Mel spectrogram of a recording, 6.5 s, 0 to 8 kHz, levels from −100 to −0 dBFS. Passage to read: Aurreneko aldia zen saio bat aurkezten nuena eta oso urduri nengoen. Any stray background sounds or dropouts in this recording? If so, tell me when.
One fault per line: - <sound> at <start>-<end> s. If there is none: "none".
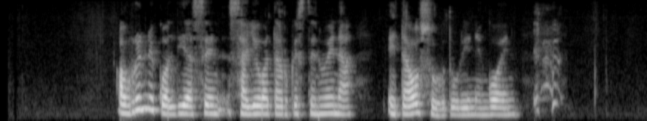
- cough at 5.3-5.7 s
